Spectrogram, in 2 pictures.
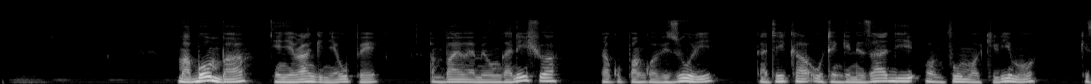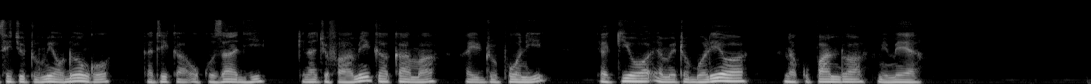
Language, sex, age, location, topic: Swahili, male, 25-35, Dar es Salaam, agriculture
